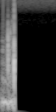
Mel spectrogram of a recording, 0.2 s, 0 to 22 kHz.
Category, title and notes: Sound effects > Human sounds and actions
LoFiFootsteps Stone Running-06
Shoes on stone and rocks, running. Lo-fi. Foley emulation using wavetable synthesis.
running, footstep, run, jog, rocks, stone, jogging, synth, lofi, steps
